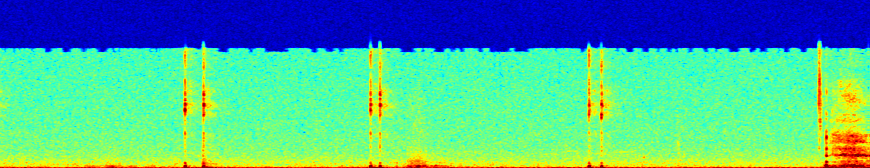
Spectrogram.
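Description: Faint computer mouse clicks: three quick double clicks about a second and a half apart, over a low steady hum.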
